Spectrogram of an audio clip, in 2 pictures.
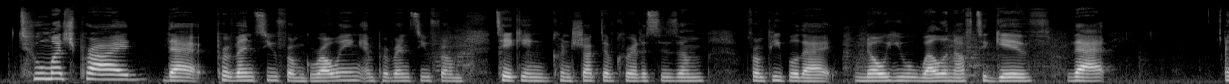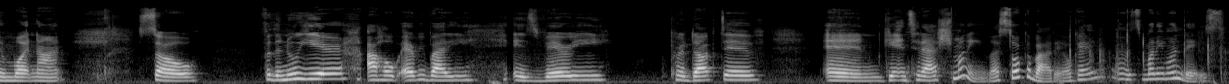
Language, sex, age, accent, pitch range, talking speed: English, female, 20-39, American, 155-200 Hz, 125 wpm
